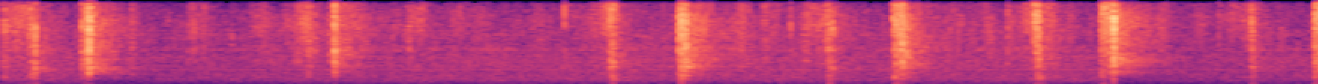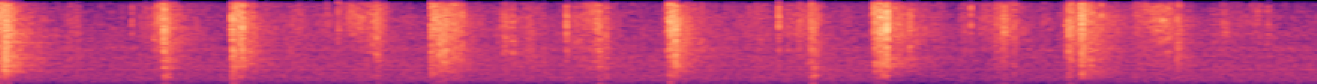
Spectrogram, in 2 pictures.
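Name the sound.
shuffling tarot cards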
